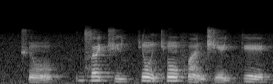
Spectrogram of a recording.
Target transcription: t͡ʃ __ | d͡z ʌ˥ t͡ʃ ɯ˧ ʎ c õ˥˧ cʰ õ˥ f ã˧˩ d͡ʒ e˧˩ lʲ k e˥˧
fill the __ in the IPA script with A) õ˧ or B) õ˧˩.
B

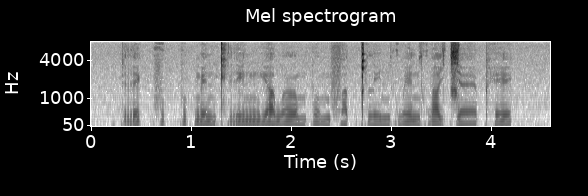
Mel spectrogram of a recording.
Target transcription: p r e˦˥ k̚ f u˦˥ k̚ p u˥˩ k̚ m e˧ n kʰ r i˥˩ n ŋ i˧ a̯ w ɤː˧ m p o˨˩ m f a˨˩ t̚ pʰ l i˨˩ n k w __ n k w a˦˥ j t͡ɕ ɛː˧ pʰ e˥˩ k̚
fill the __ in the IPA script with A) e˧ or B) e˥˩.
A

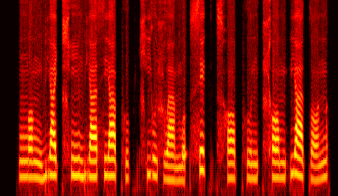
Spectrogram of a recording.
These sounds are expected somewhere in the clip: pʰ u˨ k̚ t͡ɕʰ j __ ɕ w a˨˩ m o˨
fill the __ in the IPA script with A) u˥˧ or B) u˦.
A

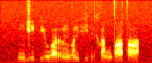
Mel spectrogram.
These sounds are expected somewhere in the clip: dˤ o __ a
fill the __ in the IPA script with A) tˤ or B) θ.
A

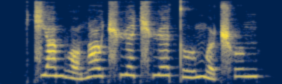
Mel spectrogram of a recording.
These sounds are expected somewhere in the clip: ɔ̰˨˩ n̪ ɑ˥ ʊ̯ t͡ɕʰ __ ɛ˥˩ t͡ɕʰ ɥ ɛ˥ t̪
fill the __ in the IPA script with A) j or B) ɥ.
B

